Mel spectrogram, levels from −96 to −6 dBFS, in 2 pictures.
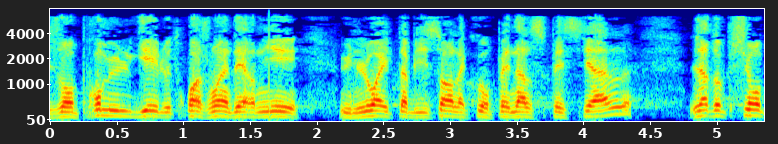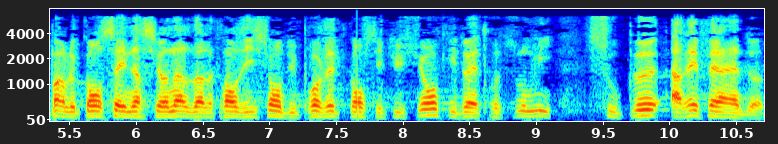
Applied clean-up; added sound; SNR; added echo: none; none; none; none.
